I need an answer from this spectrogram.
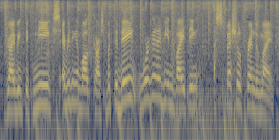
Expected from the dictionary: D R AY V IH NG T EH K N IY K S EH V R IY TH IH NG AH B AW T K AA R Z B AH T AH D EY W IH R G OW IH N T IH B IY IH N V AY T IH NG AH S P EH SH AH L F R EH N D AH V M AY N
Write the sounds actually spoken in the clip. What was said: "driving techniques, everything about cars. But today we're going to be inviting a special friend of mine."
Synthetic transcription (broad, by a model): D R AY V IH NG T EH K N IY K S EH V R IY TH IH NG AH B AW T K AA R S B AH T AH D EY W IH R G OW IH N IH B IY IH N V AY T IH NG AH S P EH SH AH L F R EH N D AH V M AY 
